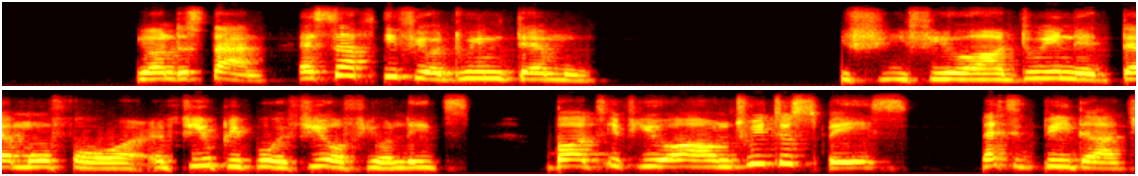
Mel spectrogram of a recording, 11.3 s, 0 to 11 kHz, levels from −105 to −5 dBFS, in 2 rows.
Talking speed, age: 180 wpm, 20-39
